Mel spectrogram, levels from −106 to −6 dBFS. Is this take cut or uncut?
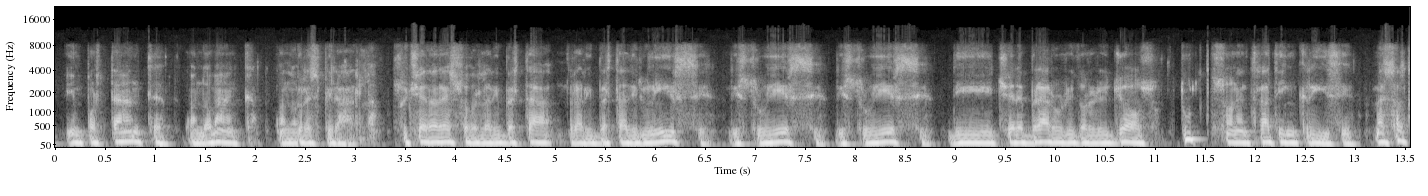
cut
